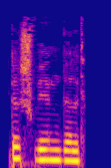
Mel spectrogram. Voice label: "geschwindelt", German; adjectives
